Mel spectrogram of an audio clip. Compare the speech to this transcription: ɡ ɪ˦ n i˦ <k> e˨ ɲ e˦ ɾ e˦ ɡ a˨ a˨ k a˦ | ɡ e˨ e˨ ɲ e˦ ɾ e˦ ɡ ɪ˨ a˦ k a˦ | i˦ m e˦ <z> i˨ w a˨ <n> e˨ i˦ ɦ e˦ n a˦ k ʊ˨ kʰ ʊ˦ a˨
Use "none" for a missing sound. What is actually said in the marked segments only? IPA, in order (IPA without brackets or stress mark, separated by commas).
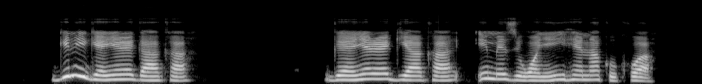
ɡ, z, ɲ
